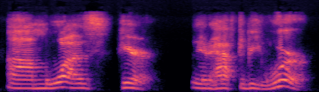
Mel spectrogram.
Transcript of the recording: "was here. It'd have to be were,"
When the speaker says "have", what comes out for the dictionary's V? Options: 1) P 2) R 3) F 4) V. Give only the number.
3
